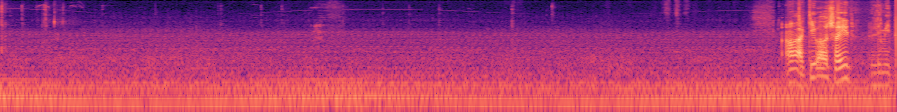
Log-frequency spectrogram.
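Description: A truck engine rumbles steadily at a low pitch.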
